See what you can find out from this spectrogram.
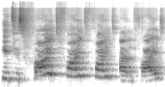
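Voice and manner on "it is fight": usual speaking voice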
